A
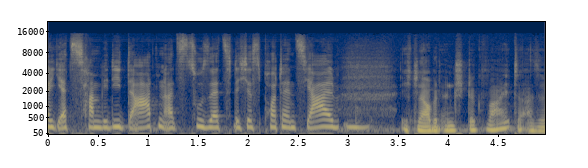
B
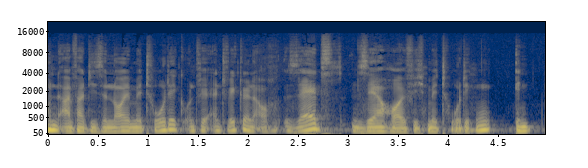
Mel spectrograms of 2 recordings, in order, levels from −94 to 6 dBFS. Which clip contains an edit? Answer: A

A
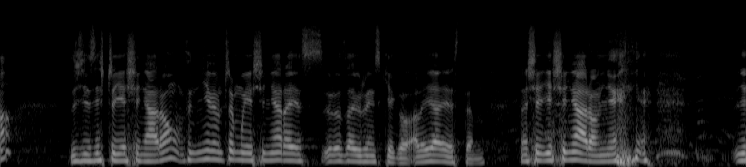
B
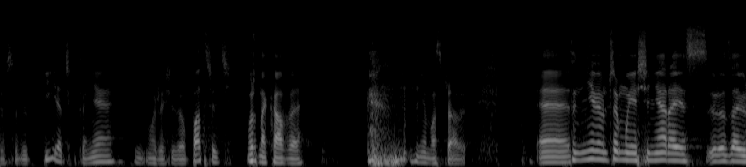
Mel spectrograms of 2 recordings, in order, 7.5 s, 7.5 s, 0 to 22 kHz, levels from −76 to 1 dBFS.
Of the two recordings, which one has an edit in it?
B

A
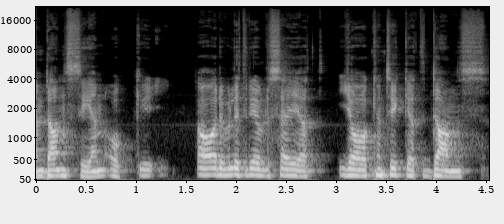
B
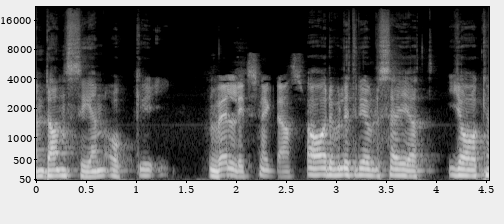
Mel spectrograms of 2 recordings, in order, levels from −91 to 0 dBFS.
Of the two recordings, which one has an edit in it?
A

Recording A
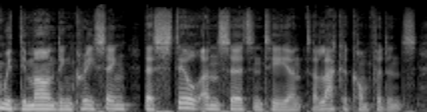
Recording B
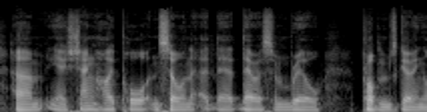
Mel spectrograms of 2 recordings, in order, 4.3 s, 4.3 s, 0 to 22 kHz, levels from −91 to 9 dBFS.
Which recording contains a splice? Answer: A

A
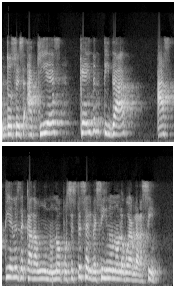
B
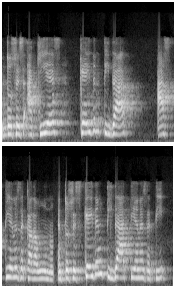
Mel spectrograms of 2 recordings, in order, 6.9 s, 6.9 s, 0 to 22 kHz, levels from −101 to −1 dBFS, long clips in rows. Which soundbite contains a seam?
B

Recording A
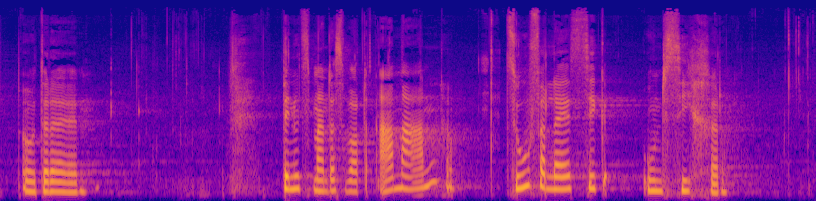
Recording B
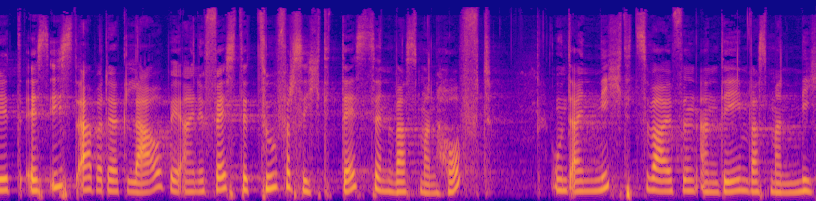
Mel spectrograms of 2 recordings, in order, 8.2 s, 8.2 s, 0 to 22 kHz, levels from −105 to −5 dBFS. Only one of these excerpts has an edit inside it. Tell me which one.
A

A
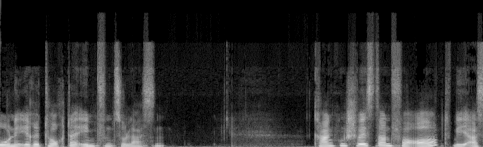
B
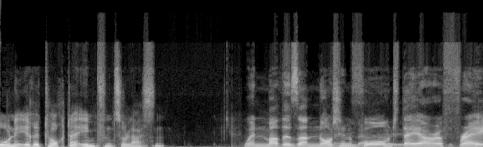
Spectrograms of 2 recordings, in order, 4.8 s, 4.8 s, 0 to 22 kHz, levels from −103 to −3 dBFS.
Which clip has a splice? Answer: B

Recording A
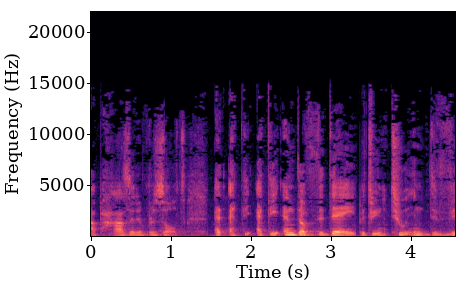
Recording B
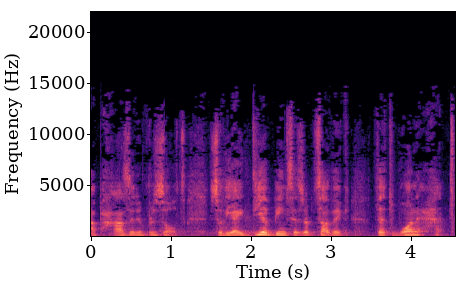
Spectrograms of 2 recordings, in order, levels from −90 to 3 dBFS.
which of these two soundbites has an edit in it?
A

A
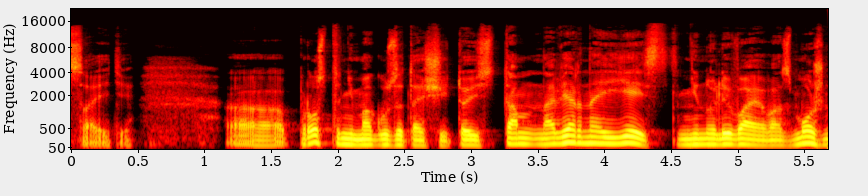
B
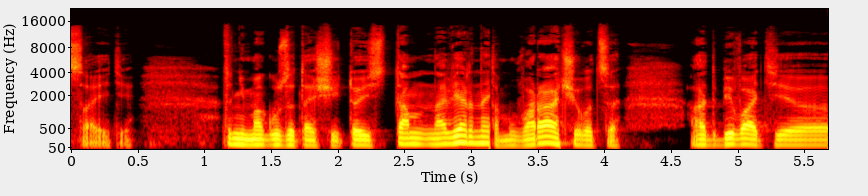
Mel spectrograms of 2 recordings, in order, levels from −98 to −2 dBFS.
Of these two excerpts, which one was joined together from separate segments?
B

